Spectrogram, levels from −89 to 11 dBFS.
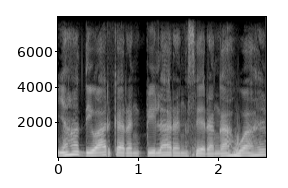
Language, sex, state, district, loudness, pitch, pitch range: Hindi, male, Jharkhand, Ranchi, -14 LUFS, 130 Hz, 130-140 Hz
